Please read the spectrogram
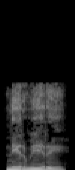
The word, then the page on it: ನೆರೆವರಿ: nerevari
